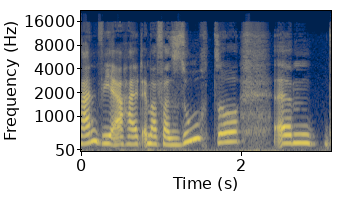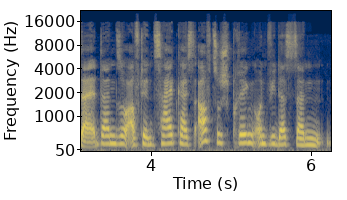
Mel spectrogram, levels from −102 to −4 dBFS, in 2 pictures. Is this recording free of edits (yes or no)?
yes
